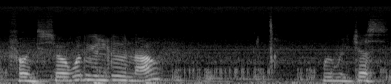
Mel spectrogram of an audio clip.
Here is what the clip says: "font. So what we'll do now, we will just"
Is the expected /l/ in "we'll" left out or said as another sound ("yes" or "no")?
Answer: no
